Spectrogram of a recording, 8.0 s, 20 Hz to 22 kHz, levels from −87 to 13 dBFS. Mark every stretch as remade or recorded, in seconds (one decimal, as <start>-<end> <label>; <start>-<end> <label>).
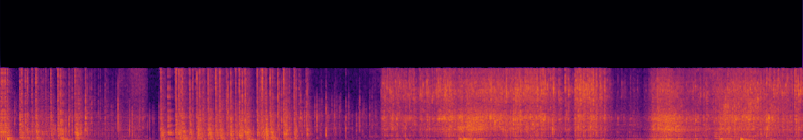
0.0-0.6 recorded; 0.6-8.0 remade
